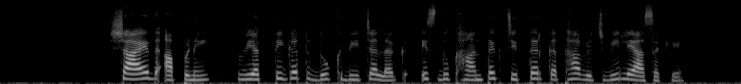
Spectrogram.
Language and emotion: Punjabi, neutral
